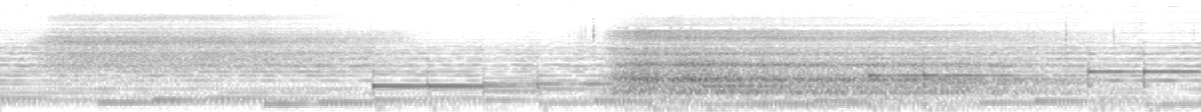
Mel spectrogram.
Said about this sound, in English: Again, breathe in through your nose and out through your mouth, pretending you are breathing fire. Deep breath in and out.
